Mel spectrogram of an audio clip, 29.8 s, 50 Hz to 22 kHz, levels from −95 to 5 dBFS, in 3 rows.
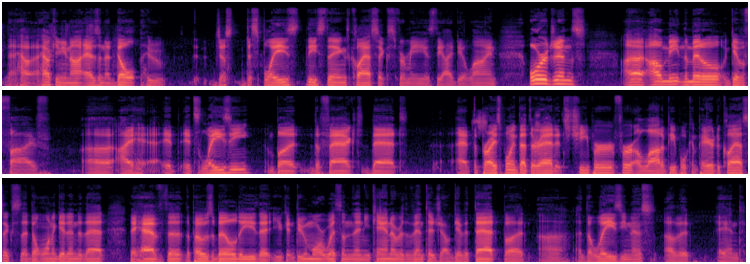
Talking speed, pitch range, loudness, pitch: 185 wpm, 100-120 Hz, -28 LUFS, 110 Hz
